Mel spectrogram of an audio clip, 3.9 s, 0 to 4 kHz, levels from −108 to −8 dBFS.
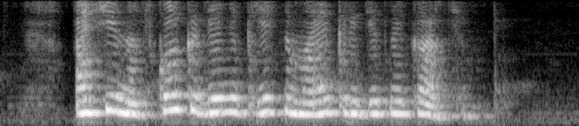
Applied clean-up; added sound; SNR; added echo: neural separator model SepFormer DNS4.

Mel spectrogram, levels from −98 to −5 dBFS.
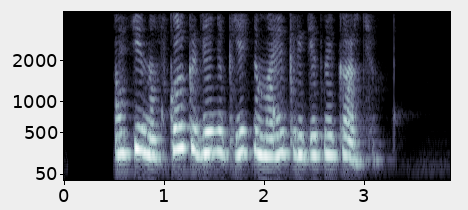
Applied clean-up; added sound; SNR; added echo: neural mask model DeepFilterNet 3.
